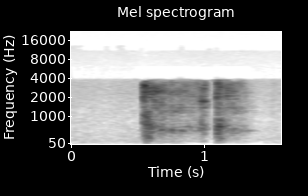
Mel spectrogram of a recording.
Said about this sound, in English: Just take a deep cough and cough them out. Let me hear you.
